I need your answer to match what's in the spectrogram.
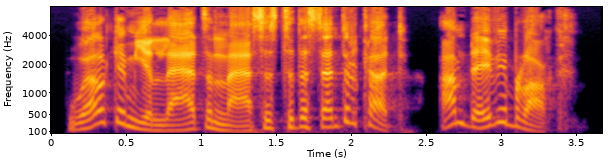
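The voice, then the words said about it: Put-on Scottish-Irish accent. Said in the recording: “Your Scottish accent is way better than mine. ... Mine is cross between Scottish and Irish.”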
